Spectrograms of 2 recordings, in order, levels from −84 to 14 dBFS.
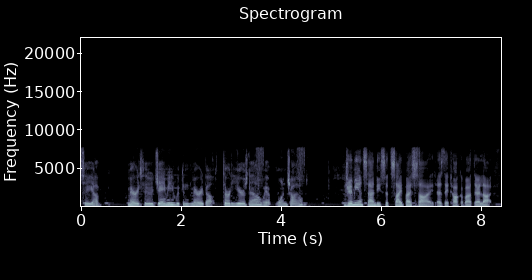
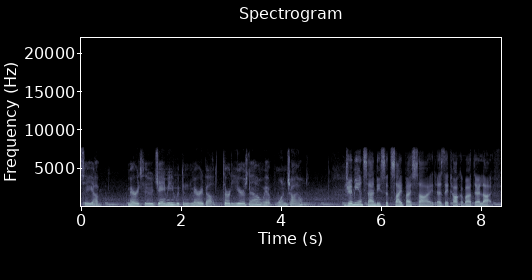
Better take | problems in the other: second | noise reduction (classical method spectral subtraction)

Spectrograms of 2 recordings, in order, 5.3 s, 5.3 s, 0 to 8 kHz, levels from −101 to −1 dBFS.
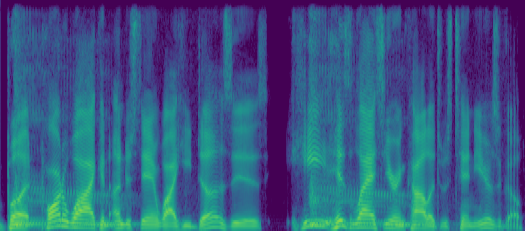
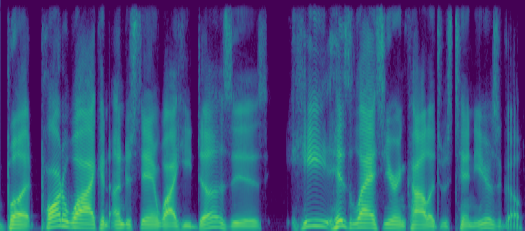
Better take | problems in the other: second | background sound (Cutlery, silverware); 11 dB below the speech

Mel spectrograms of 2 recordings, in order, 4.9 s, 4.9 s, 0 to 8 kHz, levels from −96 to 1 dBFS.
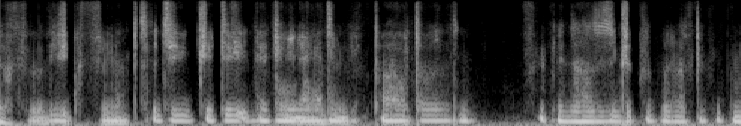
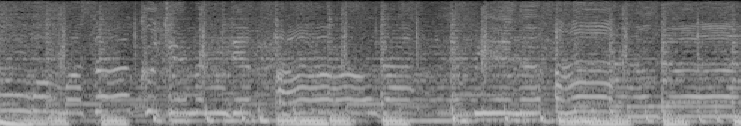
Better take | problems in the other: second | noise reduction (neural diffusion model UNIVERSE++)

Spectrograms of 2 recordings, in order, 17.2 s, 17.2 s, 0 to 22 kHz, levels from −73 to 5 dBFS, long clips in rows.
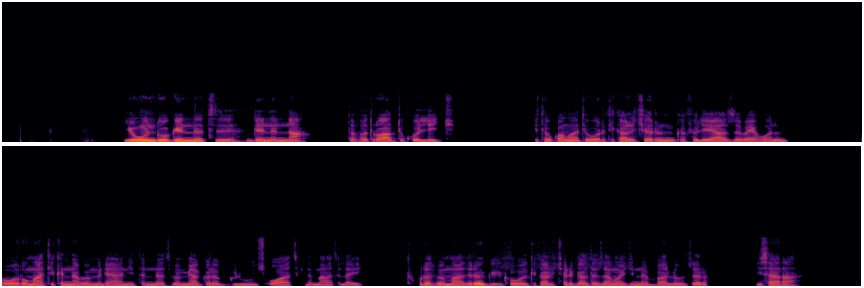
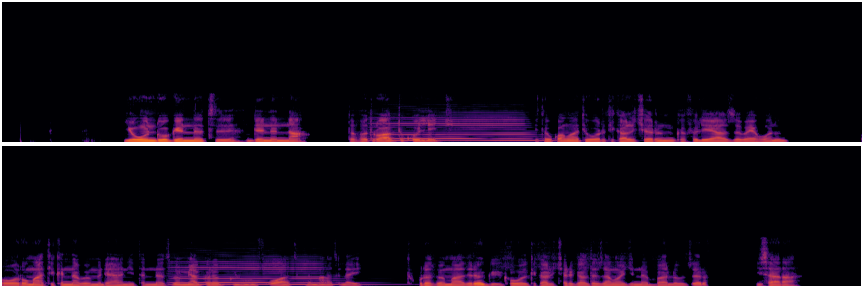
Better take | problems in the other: first | noise reduction (neural mask model RNNoise)

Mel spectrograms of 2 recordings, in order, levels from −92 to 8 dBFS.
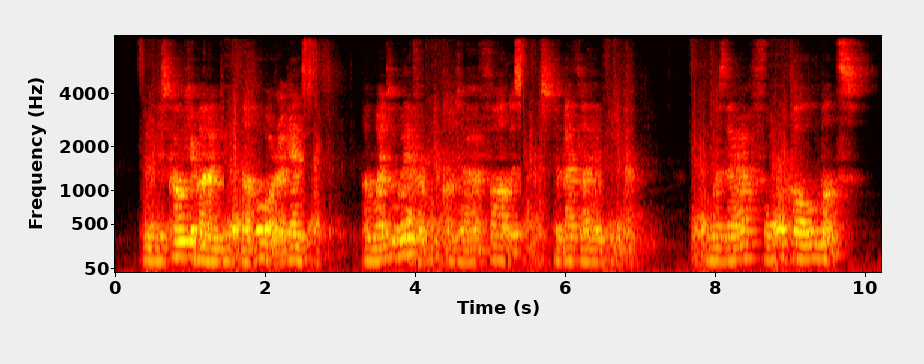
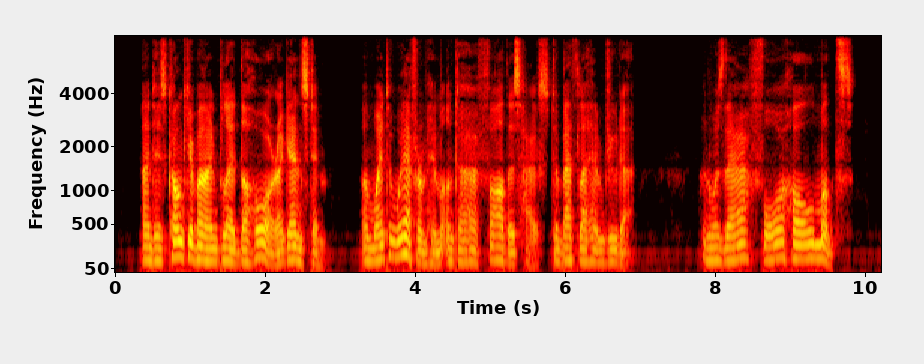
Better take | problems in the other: second | noise reduction (neural separator model SepFormer DNS4)

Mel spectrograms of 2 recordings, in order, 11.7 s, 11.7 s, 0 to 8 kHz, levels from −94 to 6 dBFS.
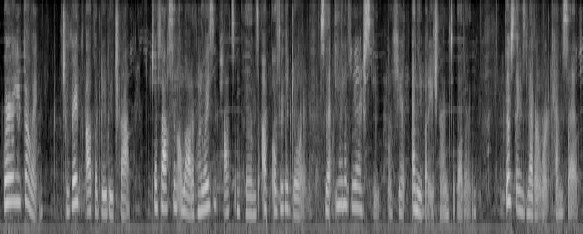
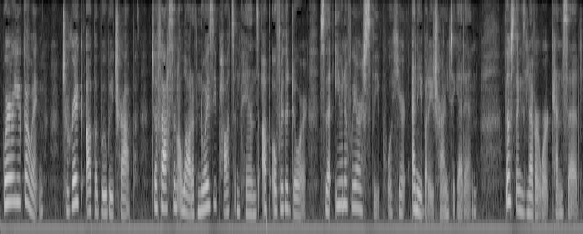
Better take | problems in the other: second | noise reduction (neural separator model SepFormer DNS4)

